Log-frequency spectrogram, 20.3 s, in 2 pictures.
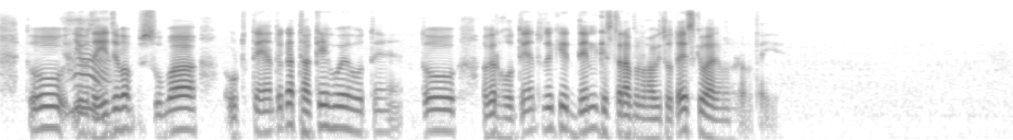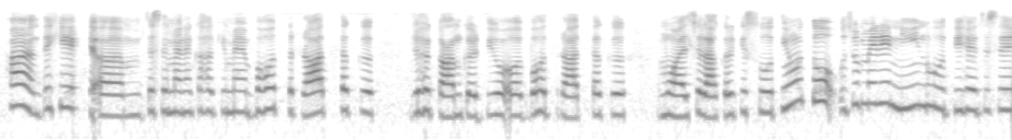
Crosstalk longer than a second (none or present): none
